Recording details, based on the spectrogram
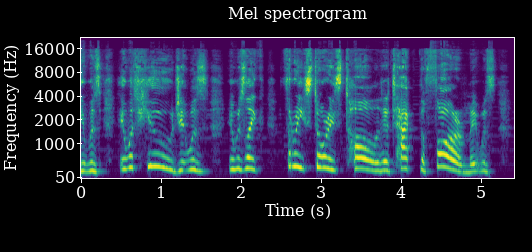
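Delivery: a little hysterical, excited. A woman talking with the bartender, slightly hysterical. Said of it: "sort of a little bit hysterical".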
